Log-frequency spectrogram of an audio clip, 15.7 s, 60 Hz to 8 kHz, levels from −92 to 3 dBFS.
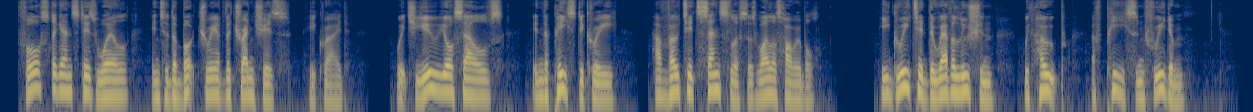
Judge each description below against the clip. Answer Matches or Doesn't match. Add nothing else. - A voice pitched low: Matches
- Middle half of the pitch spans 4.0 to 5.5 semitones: Matches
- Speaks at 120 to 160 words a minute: Matches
